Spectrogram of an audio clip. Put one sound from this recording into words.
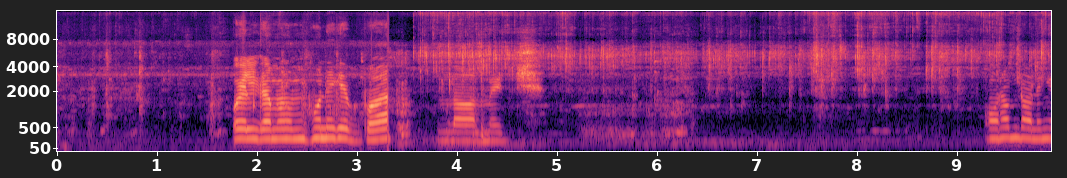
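Oil pours in a thin stream into a metal bowl.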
